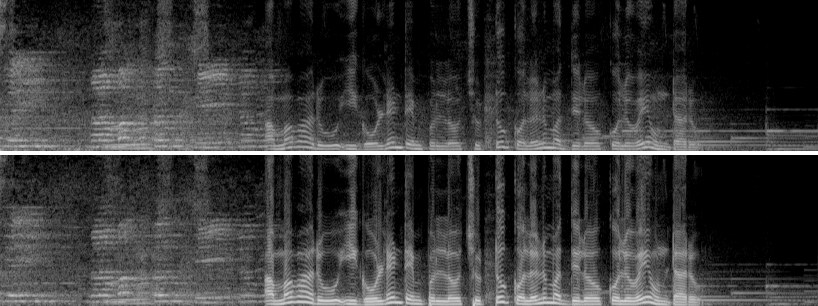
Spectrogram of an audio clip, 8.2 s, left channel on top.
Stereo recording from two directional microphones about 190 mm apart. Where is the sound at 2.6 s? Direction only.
45° right (ahead or behind).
